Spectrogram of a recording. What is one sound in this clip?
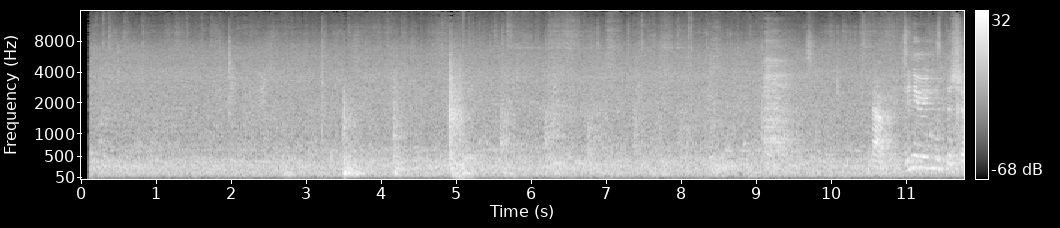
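An audience murmurs and rustles in a large hall.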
